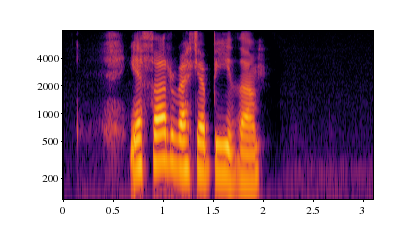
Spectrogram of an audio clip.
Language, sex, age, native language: Icelandic, female, 8, Icelandic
